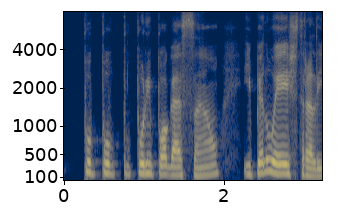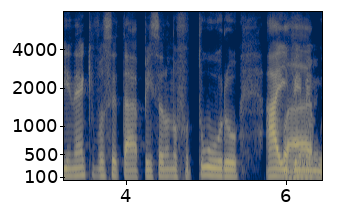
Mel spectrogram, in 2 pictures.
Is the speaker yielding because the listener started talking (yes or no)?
no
